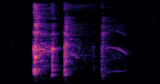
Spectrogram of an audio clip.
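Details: Three short, deliberate, dry coughs from an adult, a voluntary demonstration while checking abdominal movement for cough-related urinary leakage; voluntary cough.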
